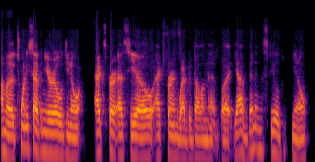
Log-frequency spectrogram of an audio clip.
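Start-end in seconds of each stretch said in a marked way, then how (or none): none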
